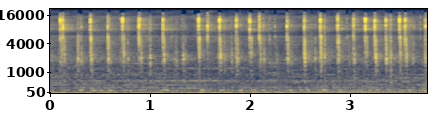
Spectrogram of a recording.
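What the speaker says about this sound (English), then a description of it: "Oh, Zeb, we're talking about how clicky keyboards are awful." Rapid, steady clacking of a clicky mechanical computer keyboard being typed on, dense keystrokes continuing throughout, fairly close but moderate in level with no talking over it.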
